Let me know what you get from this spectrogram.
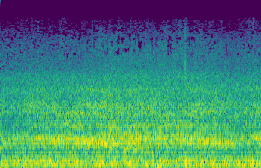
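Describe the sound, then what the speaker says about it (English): Steady dense roar of a stadium crowd in a football video game, a continuous wash of cheering and murmur at even loudness throughout, with no single voice standing out. "Well, just listen to this crowd."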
